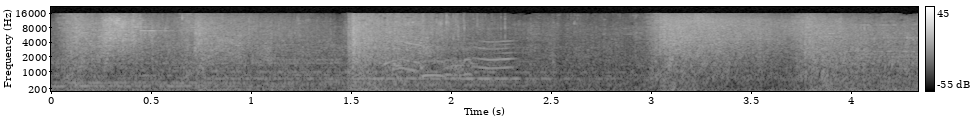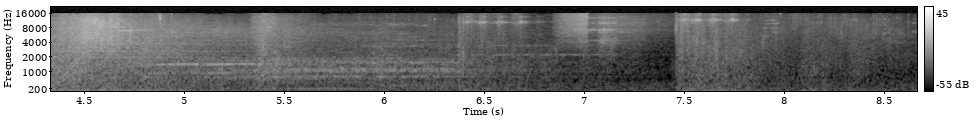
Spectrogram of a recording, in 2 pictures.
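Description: Swords slash and strike with sharp, heavy impacts.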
